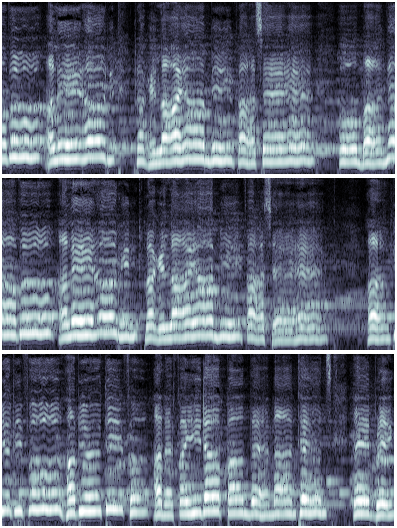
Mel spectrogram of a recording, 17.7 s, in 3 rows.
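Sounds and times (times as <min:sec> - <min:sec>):
tenor singing: 0:00.0 - 0:17.6.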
